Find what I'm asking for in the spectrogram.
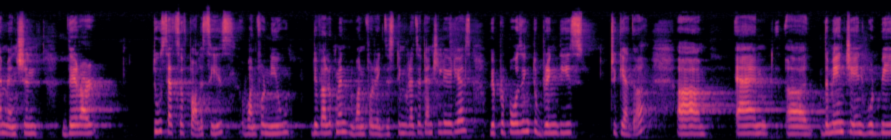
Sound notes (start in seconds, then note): none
